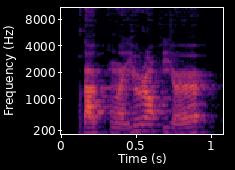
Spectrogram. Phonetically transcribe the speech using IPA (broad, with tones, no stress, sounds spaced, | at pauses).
ɾ a˨˦ kʷ ã˨ j y˦ ɭ ɔ̃˦˨ ʔ j œ˨˦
